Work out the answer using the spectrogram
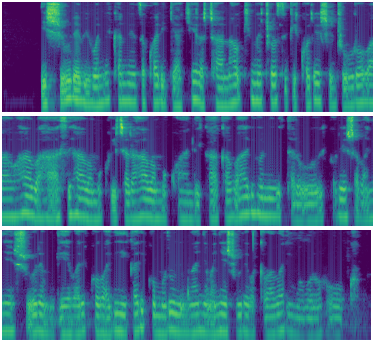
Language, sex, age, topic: Rundi, female, 36-49, education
